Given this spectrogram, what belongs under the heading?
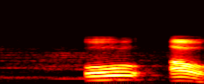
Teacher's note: यह कंठ और ओष्ठ की सहायता से बोले जाते हैं। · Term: कंठोष्ठ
